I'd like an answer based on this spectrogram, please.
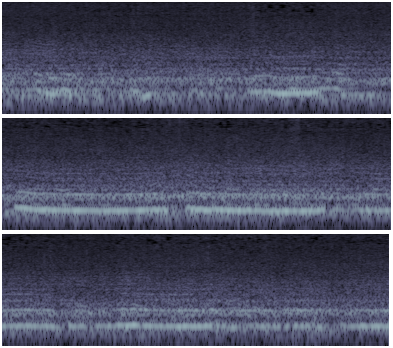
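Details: Bee buzz with a clear humming tone that slides up and down in pitch as the insect moves, over a steady low background drone.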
